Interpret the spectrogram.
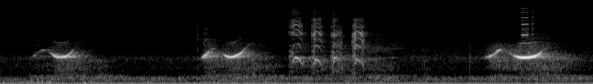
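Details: Baby parrot producing repeated whistled calls, each dipping then rising, spaced about two seconds apart, broken up by a burst of four rapid raspy squawks.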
